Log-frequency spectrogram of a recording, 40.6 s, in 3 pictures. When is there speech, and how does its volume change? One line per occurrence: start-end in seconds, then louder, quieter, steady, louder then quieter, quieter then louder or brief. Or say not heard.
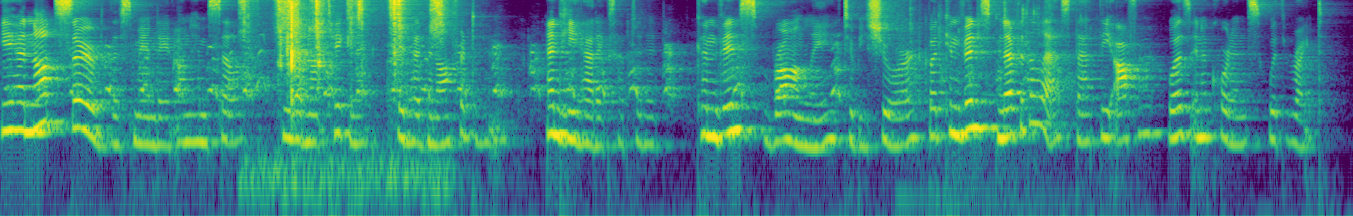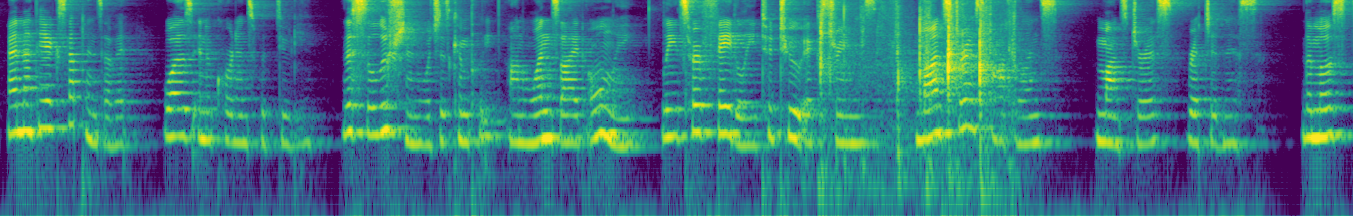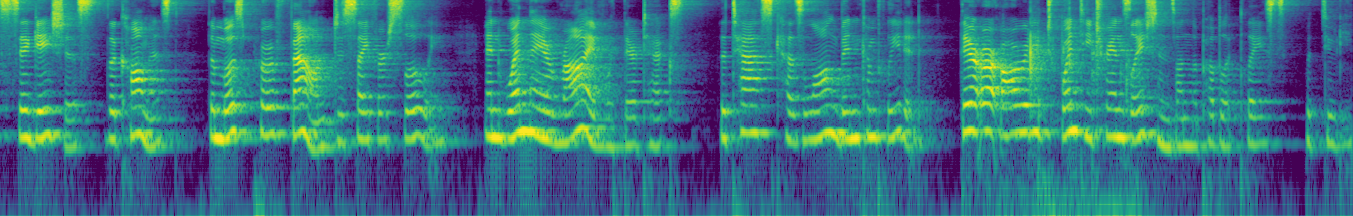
0.0-40.5 steady.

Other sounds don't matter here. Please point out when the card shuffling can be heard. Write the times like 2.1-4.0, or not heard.
2.4-4.5, 21.7-23.8, 37.1-38.5.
